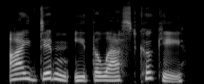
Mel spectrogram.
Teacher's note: you're emphasizing last, implying maybe you ate the first one, but definitely not the very last one.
